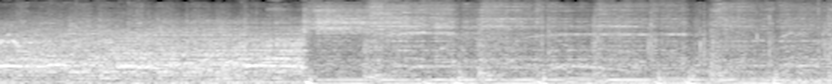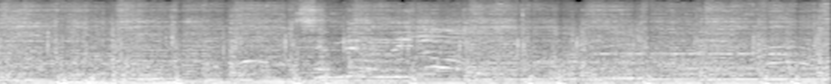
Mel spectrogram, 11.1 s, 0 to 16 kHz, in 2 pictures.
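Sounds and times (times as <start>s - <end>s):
loud crowd noise: 0.0s - 11.0s
pop-rock band playing live: 0.0s - 11.0s.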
